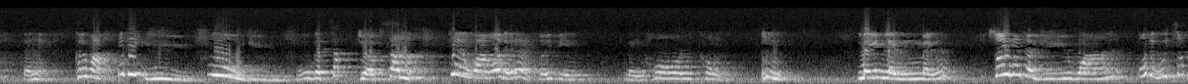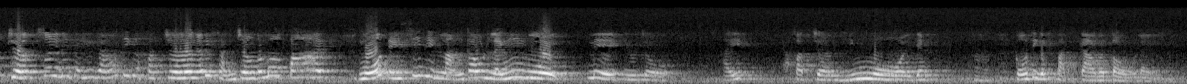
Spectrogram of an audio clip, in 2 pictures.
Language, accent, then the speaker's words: Cantonese; Guangdong, China; 我哋廣東人叫拜天后啊，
